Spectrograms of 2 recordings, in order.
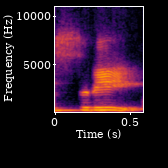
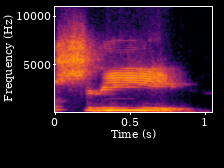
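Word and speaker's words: श्री: Okay, sometimes we are used to saying Sri. Okay, but here it's a sh sound. Shri.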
